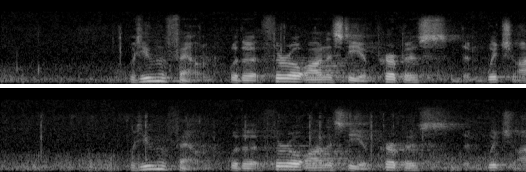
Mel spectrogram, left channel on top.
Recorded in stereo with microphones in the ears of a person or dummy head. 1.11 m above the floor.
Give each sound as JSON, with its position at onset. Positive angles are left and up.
{"t": 1.3, "sound": "a man speaking", "side_deg": 35, "distance_m": 0.6}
